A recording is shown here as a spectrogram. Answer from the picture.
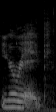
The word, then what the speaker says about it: Ihrig: It's pronounced Irhig, like you have an Eric. – ear and then a rig.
